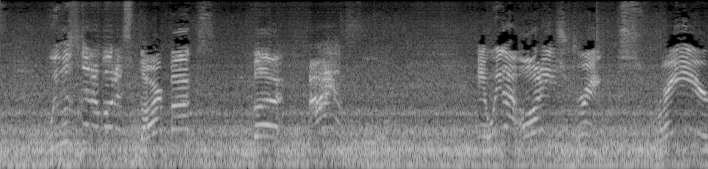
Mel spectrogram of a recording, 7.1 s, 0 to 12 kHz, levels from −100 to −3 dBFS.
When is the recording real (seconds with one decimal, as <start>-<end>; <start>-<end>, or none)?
0.0-0.7; 1.3-2.5; 3.4-4.1; 4.6-7.1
